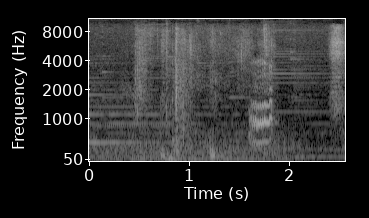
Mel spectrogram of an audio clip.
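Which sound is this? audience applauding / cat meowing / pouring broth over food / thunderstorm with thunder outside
cat meowing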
